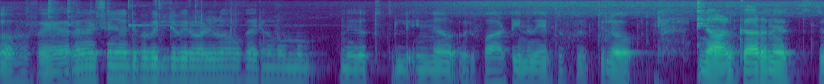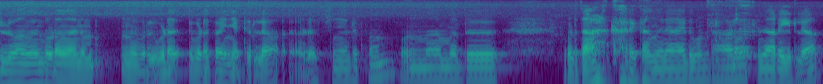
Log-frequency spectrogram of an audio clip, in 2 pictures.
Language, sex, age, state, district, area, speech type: Malayalam, male, 18-30, Kerala, Wayanad, rural, spontaneous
